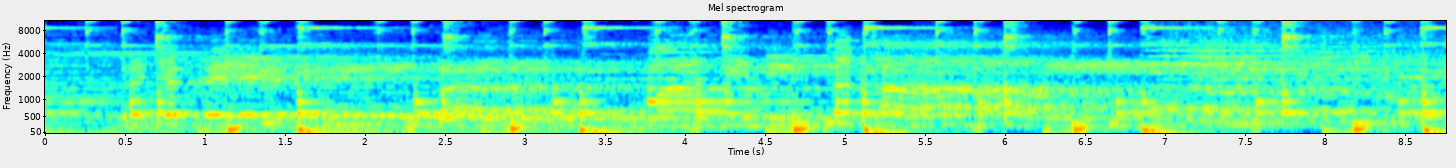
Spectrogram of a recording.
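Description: Instrumental interlude of a devotional bhajan: a wavering melody over steady, deep hand-drum beats whose strokes slide down in pitch, with regular sharp percussive clicks keeping time.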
